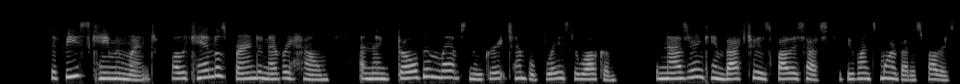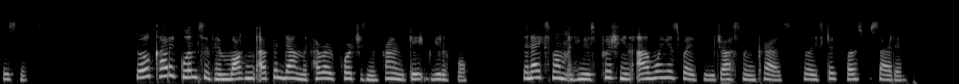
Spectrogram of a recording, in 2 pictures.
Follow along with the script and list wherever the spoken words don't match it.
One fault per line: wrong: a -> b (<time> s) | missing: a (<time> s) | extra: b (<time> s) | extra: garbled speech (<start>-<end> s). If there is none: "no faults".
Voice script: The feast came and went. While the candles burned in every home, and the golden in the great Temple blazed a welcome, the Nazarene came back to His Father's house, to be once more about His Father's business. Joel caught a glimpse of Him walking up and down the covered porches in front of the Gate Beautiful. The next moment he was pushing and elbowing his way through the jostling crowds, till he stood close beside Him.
extra: lamps (4.4 s)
